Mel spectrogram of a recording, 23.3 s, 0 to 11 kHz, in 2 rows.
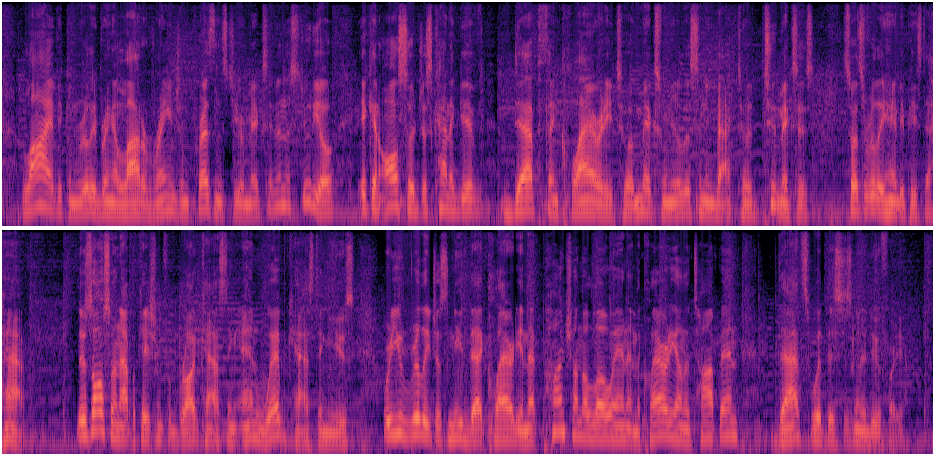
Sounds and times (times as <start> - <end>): Music: 0.0 - 23.2
Speech: 0.3 - 12.0, 12.6 - 23.0.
